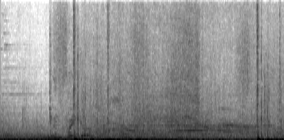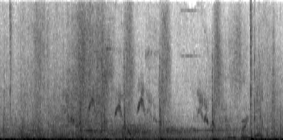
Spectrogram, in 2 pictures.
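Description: In Hogwarts Legacy, a Confringo explosive blast spell goes off amid a dense, rumbling wash of continuous game effects; a voice speaks over the loud, steady din.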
